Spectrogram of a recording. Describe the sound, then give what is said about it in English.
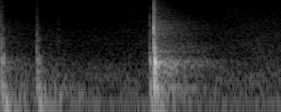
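A coin is flipped and lands: a couple of faint ticks are followed by one sharper, brief click, heard alone. “Flip a coin. Tails.”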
